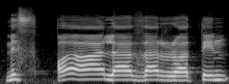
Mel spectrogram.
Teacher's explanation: আইনের সাথে, ইয় কন্ট্রোলতে সব দিয়ে, ইয়ামাল মিস, মিস নরম করে, মিস ক জিব্বার গোড়া থেকে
